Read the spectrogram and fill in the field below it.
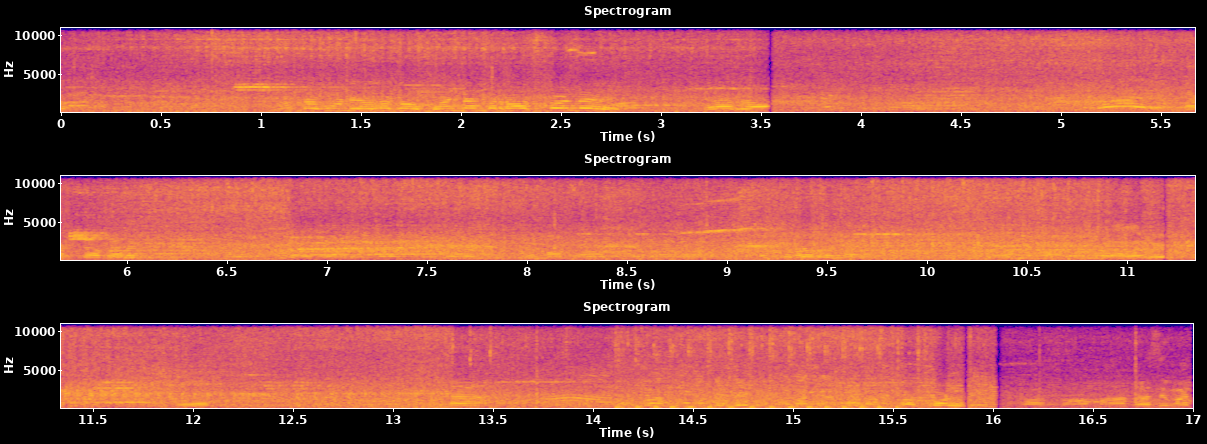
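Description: Motorcycle engines idle and rumble.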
